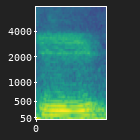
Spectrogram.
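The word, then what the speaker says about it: いい: for good, which is e or yoi. Basically, e is a modern pronunciation of the original adjective, which was yoi.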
